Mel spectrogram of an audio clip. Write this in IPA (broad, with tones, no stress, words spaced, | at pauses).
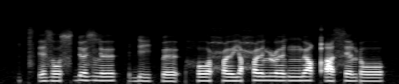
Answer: t͡sʼɪ˧zo˧sɗʏ˦zlʏ˦ | ɗi˨k͡pø˨ʔho˧ ħø˧jħʏ˦l ɭø˦lŋ͡mø˦qʼɪ˦˨ sɪ˧lɽo˧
